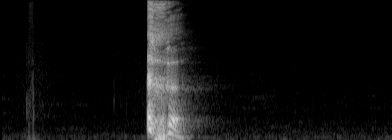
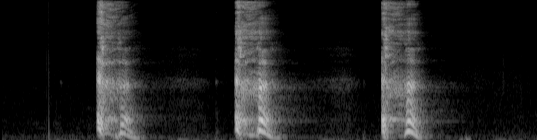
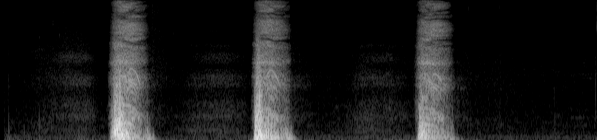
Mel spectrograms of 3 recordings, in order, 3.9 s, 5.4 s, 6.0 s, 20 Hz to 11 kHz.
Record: {"cough_length": "3.9 s", "cough_amplitude": 27262, "cough_signal_mean_std_ratio": 0.21, "three_cough_length": "5.4 s", "three_cough_amplitude": 12834, "three_cough_signal_mean_std_ratio": 0.32, "exhalation_length": "6.0 s", "exhalation_amplitude": 32768, "exhalation_signal_mean_std_ratio": 0.25, "survey_phase": "beta (2021-08-13 to 2022-03-07)", "age": "45-64", "gender": "Male", "wearing_mask": "No", "symptom_none": true, "smoker_status": "Never smoked", "respiratory_condition_asthma": false, "respiratory_condition_other": false, "recruitment_source": "REACT", "submission_delay": "2 days", "covid_test_result": "Negative", "covid_test_method": "RT-qPCR", "influenza_a_test_result": "Negative", "influenza_b_test_result": "Negative"}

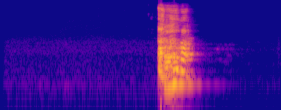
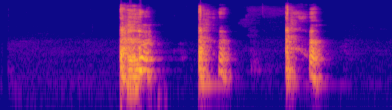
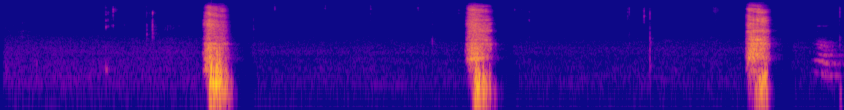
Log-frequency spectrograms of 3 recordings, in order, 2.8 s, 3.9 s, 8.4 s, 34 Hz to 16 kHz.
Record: {"cough_length": "2.8 s", "cough_amplitude": 32767, "cough_signal_mean_std_ratio": 0.27, "three_cough_length": "3.9 s", "three_cough_amplitude": 32768, "three_cough_signal_mean_std_ratio": 0.32, "exhalation_length": "8.4 s", "exhalation_amplitude": 32104, "exhalation_signal_mean_std_ratio": 0.21, "survey_phase": "beta (2021-08-13 to 2022-03-07)", "age": "18-44", "gender": "Female", "wearing_mask": "No", "symptom_none": true, "smoker_status": "Never smoked", "respiratory_condition_asthma": false, "respiratory_condition_other": false, "recruitment_source": "REACT", "submission_delay": "6 days", "covid_test_result": "Negative", "covid_test_method": "RT-qPCR", "influenza_a_test_result": "Negative", "influenza_b_test_result": "Negative"}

